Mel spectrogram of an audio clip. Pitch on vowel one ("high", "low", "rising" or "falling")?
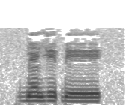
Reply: high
